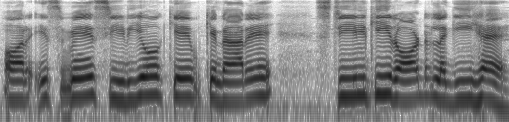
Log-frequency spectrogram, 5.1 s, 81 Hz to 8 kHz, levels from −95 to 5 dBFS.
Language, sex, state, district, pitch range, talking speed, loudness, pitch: Hindi, female, Haryana, Jhajjar, 185-210 Hz, 120 wpm, -13 LUFS, 195 Hz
